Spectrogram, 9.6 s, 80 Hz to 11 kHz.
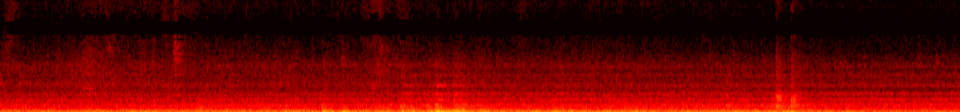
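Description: Inside a JR West 207 series commuter car, an unpowered trailer car, running between stations: the steady low rumble of the wheels on the rails, with a couple of faint clicks.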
